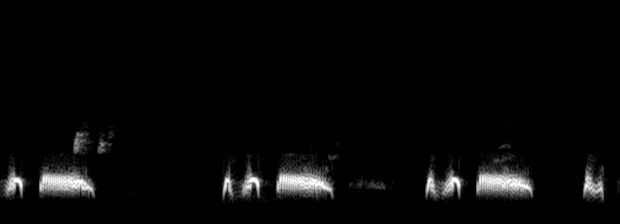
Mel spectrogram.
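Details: Spotted dove cooing thúc gù style: low doubled hoots each followed by a long level coo, three full phrases with a faint higher note near the start.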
